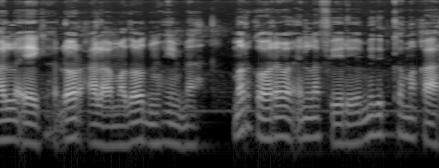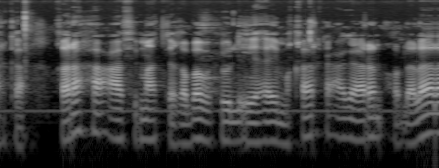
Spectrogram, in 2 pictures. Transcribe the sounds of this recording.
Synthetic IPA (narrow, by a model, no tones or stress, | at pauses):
ɐlɐʔɛːɣaːɖɔːrʕɑlaːmɐðɔːd̪mʊɦiːmɐh | mɐrkʰɐhɔɾɛwɑːʔɪ̰nlɐfiːɾɪjɔmɪðɪbkʰɐmɐqɑːrkʰɐ̰ | qɑɾɐhɐʕɑːfɪmaːd̪kʰɐqɑβɐwʊħuːlɛ̰ːjɐɦɛjmɑqɑːrkʰɐʕɑɣaːɾɐnɔːɖɐlaː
